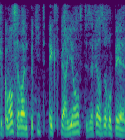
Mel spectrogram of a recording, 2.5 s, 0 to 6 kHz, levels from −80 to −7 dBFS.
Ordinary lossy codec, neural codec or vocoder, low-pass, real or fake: none; codec, 16 kHz, 8 kbps, FreqCodec, larger model; 5.4 kHz; fake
